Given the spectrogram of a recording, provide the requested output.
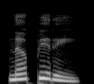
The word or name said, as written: ನಪ್ಪುರಿ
